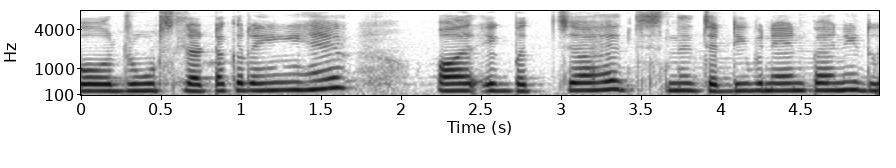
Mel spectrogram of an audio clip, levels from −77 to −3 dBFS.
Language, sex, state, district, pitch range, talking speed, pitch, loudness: Hindi, female, Uttar Pradesh, Lucknow, 240-255 Hz, 155 wpm, 250 Hz, -15 LUFS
